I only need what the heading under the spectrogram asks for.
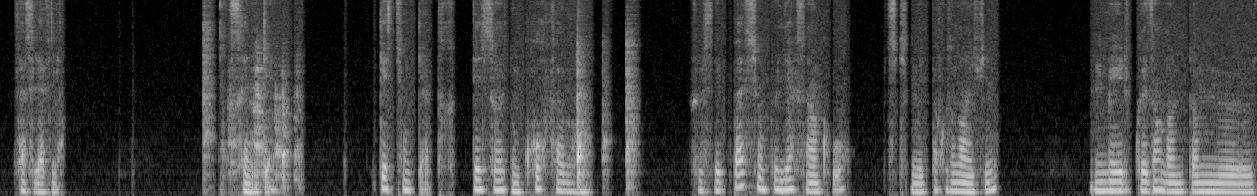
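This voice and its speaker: Heavy background noise sits under this mid-range male voice. It's a young vlogger at home doing a fan tag, talking casually to the camera in a hesitant, self-deprecating way full of filler words.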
